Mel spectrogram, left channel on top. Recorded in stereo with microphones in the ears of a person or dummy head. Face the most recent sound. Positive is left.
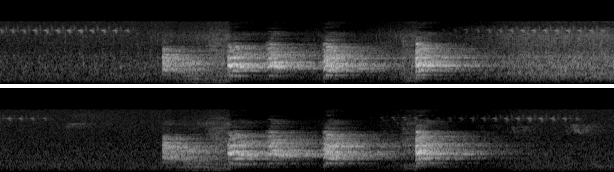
turn(degrees=-5)  # may be behind; listen again after turning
